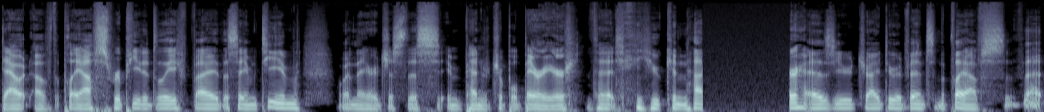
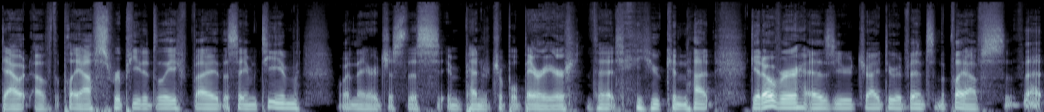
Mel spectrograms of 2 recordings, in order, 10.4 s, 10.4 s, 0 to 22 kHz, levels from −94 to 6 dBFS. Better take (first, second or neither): second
